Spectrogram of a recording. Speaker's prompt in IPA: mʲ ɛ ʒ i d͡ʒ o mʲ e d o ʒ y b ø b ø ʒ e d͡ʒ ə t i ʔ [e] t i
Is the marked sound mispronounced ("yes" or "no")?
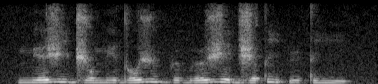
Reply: yes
